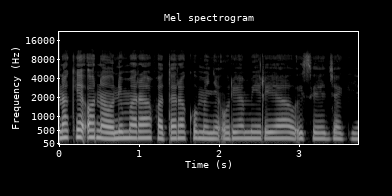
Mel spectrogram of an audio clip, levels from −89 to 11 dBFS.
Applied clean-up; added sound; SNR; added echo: none; none; none; none.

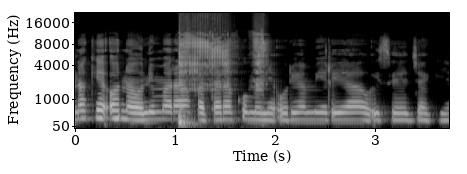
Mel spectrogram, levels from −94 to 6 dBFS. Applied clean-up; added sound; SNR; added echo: classical method log-MMSE.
